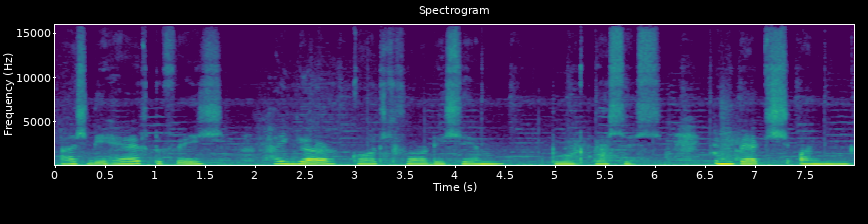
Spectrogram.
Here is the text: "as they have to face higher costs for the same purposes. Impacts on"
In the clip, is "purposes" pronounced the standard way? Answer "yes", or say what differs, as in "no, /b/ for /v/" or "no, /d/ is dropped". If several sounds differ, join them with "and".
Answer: no, /s/ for /z/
